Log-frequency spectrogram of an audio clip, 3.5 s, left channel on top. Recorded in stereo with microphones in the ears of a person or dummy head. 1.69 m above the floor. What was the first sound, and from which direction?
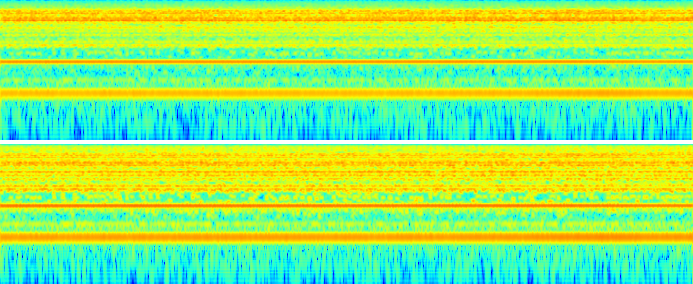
A machine running, 35° right (ahead or behind).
